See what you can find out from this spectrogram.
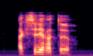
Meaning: plural of accélérateur
- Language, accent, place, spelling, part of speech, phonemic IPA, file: French, France, Lyon, accélérateurs, noun, /ak.se.le.ʁa.tœʁ/, LL-Q150 (fra)-accélérateurs.wav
